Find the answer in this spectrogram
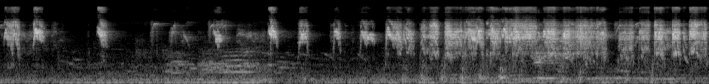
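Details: Weaver song, unedited, used as a lure to get caged weavers chattering and singing quickly: short high buzzy bursts about every half second, then a continuous sizzling chatter from midway.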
